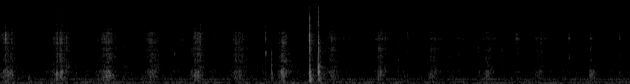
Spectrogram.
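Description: A mouthful of crunchy plantain chips being chewed close to the microphone: a crisp crunch about twice a second, growing fainter toward the end.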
